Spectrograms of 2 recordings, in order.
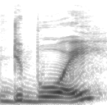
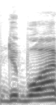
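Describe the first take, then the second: First: The name is said with an American pronunciation. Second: The name is said with a French pronunciation. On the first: "Americans would say" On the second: "that's how we say it in French"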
